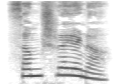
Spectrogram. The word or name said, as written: ಸಂಶ್ರಯಣ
